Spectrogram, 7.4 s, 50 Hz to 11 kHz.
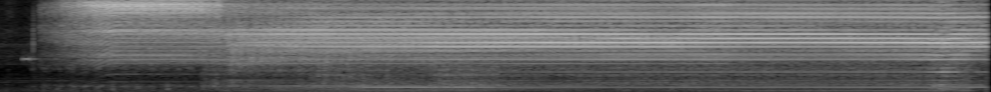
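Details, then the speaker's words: Dental implant osteotomy on a 3D-printed patient model, second drill 3.3 mm diameter taken to 10 mm depth: steady high-pitched motor whine of the implant drill widening the bone site. "Next we'll take the second drill, that is D 3.3 millimeters, and we'll go ahead. Again we'll stop at the same."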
